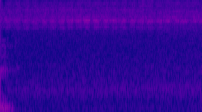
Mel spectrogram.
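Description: Faint, steady, high-pitched chirring of insects such as crickets, over a low ambient hiss.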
